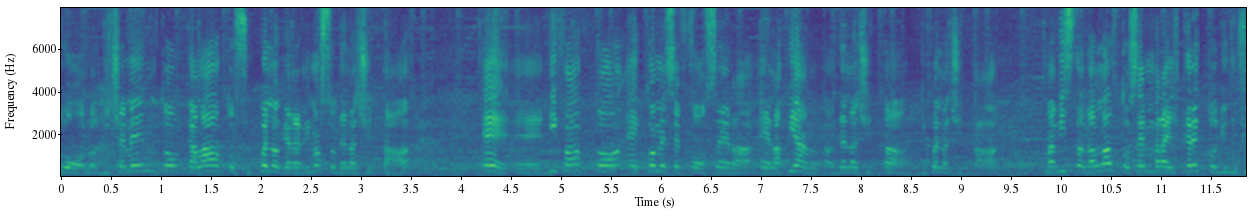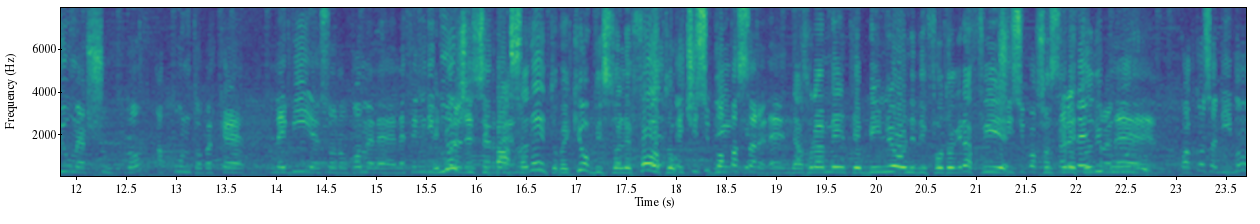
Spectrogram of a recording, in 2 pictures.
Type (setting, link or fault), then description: setting, busy venue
